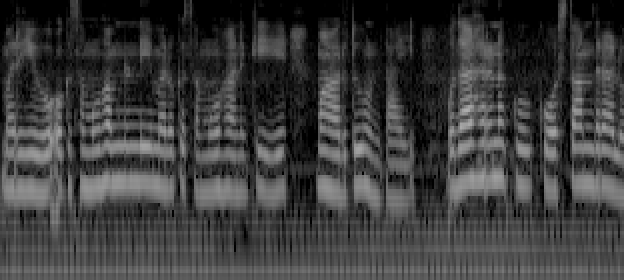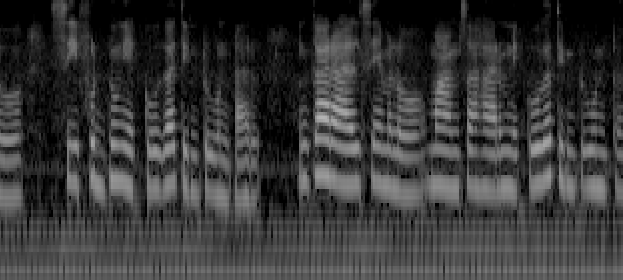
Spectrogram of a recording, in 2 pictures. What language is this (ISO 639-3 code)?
tel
